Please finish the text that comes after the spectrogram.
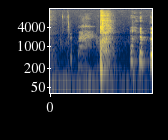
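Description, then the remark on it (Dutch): A sharp inhale leads into one short sneeze, a sudden burst of breathy noise, followed by a moment of quiet and then a bit of voice. “ja ik ben altijd zo hachi, zo hard.”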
